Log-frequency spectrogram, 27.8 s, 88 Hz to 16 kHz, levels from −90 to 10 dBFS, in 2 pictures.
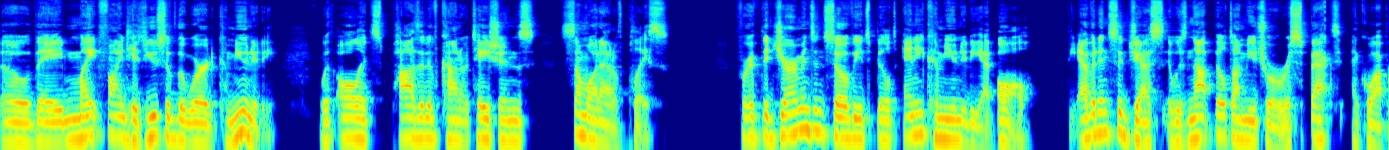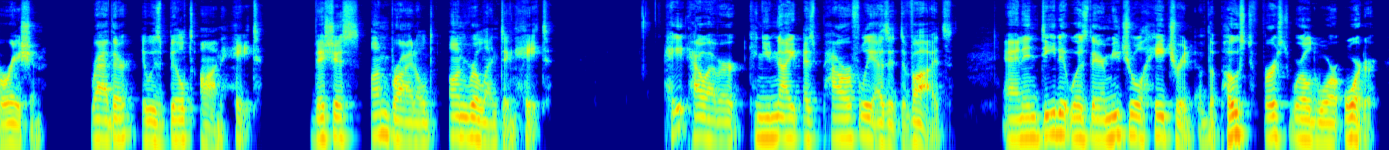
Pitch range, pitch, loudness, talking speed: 120-140 Hz, 130 Hz, -23 LUFS, 160 wpm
